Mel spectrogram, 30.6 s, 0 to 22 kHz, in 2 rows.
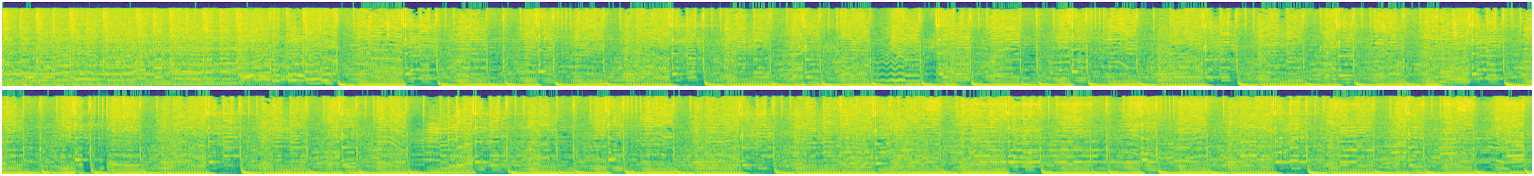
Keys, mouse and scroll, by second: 1.1-20.6 drag, 20.6 Delete, 21.6 space, 21.8 click, 22.1 space, 23.1 space, 24.8 click, 27.9 click, 29.6 Caps_Lock.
